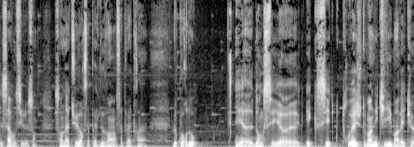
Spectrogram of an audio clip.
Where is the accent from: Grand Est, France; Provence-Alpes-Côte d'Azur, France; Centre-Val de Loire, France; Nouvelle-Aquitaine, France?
Nouvelle-Aquitaine, France; je suis natif de la vallée de la Vézère.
